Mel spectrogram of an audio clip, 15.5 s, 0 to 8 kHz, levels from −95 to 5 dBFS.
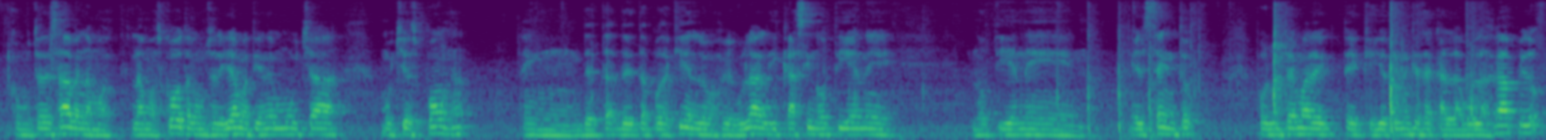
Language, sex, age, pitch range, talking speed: Spanish, male, 20-39, 115-130 Hz, 180 wpm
